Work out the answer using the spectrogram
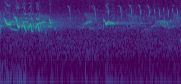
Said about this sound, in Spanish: No sé qué es lo que me gusta más. El olor del cacao, el olor de las hojas sobre el piso mojado, el color del maíz, el trinar de los pájaros o este paisaje maravilloso.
